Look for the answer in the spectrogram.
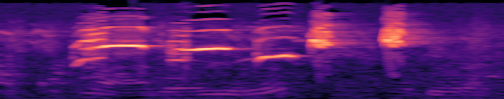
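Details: White-rumped shama lure song: a few loud slurred whistled phrases, upslurred and level, followed by two harsh buzzy notes, with faint low tones beneath.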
